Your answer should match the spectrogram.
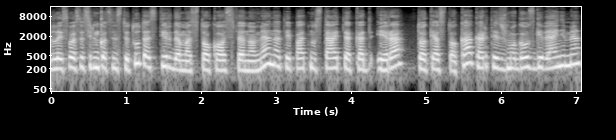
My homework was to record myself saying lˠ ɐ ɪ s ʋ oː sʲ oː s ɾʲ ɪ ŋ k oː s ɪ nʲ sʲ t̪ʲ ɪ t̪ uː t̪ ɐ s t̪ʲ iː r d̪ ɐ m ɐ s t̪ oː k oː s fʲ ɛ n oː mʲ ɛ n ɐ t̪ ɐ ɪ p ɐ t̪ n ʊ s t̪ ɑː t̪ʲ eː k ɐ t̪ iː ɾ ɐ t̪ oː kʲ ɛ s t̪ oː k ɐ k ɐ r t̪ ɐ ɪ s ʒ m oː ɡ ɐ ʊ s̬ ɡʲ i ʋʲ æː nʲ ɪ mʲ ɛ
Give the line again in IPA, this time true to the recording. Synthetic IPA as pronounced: lˠ ɐ ɪ s ʋ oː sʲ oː s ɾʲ ɪ ŋ k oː s ɪ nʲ sʲ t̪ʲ ɪ t̪ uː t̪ ɐ s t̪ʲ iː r d̪ ɐ m ɐ s t̪ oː k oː s fʲ ɛ n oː mʲ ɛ n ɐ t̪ ɐ ɪ p ɐ t̪ n ʊ s t̪ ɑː t̪ʲ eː k ɐ t̪ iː ɾ ɐ t̪ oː kʲ ɛ s t̪ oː k ɐ k ɐ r t̪ ɐ ɪ s ʒ m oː ɡ ɐ ʊ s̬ ɡʲ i ʋʲ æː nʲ ɪ mʲ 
